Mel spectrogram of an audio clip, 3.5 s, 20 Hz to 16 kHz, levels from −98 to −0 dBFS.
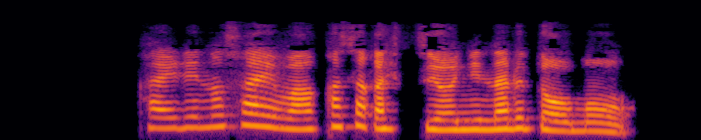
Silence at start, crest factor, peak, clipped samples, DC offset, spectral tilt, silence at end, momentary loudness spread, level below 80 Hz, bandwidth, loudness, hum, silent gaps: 0.75 s; 18 dB; -6 dBFS; under 0.1%; under 0.1%; -5 dB/octave; 0.35 s; 8 LU; -76 dBFS; 9.2 kHz; -24 LUFS; none; none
